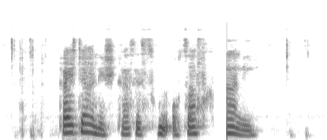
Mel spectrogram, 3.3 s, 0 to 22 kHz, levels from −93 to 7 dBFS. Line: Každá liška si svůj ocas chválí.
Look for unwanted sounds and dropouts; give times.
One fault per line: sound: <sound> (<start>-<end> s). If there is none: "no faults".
sound: dropout (2.1-2.3 s)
